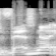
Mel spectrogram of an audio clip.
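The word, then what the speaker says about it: Vezina: I used to pronounce Vesna incorrectly because I had never heard anyone actually say it out loud. You always put an extra syllable in it and it drives me fucking bananas.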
